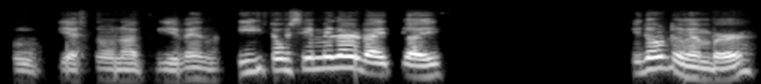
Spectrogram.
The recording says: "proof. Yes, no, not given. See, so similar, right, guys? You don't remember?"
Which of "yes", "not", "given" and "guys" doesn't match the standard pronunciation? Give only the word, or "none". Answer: guys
